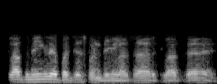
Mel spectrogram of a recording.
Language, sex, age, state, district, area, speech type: Tamil, male, 60+, Tamil Nadu, Ariyalur, rural, conversation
